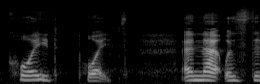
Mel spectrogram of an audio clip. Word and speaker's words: Coed Poeth: where called Coed Poeth, but it's spelt Coedpoed, but you say it Coed Poeth, and that was the name of the village.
